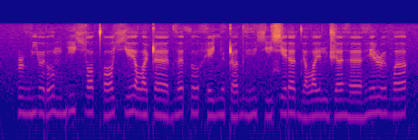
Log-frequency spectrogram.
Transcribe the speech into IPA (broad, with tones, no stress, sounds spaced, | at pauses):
ɭ o̤˧ j ɵ˧˩ ɾ o˧˥˧ m b i˧˥˧ ç ɔ˧ t̪ʰ ɔ˩˥ ç ɪː˧˥˧ lˠ ɪ˧ ʈ ɜː˧˩ dʱ ə˦˥ θ o˦˥ h e˧ ʎ ə̤˦˥ ʈ ʌ˩˥ dʱ e̤˧˥˧ ç i˩˥ ɕ e˦˥ ɾ ɜ˦˥ d̪ ɪ˧ lˠ ɪː˦˥ n d͡ʒ ɜ˦˥ ɦ ɜː˧ ɦ e˦˥ ɭ ɵ˧˥˧ v ʌ˦˥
